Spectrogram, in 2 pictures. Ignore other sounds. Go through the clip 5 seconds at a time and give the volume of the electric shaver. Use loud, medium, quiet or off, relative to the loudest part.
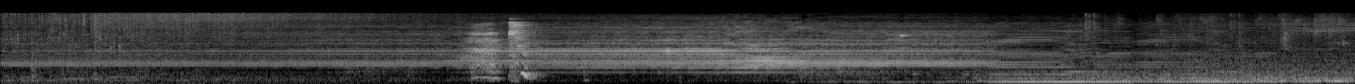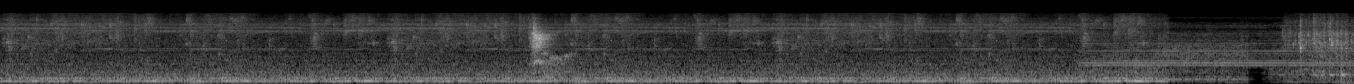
medium, loud, medium, quiet, quiet, quiet.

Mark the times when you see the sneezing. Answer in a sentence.
The sneezing can be heard from 4.6 to 5.8 s and from 18.8 to 19.2 s.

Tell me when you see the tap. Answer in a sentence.
The tap can be heard from 0.0 to 27.0 s.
